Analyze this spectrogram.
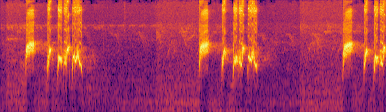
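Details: A caged red-whiskered bulbul from Thailand delivers southern master-phrase song meant to excite and teach young bulbuls. Three crisp phrases of five or six chirpy, falling whistles arrive about two and a half seconds apart over a faint low hum.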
